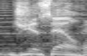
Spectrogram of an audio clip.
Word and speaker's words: Giselle: I believe it's pronounced Giselle. – Yeah, whatever. – Like Giselle's tomatoes in the summertime? – Oh, Giselle. That's her name.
